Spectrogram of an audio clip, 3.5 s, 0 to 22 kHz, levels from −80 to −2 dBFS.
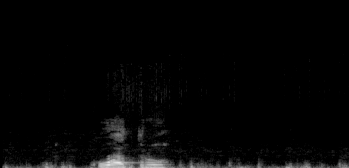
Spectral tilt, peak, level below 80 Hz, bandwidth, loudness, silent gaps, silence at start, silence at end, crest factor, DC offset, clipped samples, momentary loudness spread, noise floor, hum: -9 dB/octave; -4 dBFS; -50 dBFS; 10.5 kHz; -22 LUFS; none; 0.05 s; 0 s; 22 dB; under 0.1%; under 0.1%; 27 LU; -49 dBFS; none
